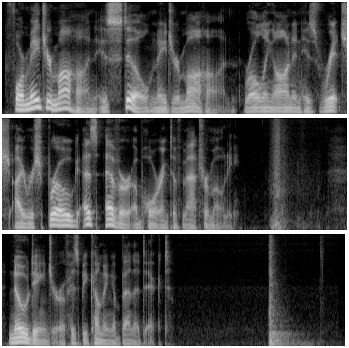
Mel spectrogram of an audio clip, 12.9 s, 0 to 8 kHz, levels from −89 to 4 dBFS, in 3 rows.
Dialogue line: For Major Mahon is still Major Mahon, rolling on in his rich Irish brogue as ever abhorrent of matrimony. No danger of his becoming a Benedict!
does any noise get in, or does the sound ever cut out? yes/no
yes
